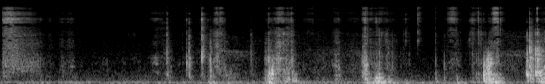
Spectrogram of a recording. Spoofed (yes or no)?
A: no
